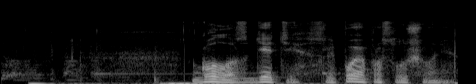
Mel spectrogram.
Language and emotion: Russian, neutral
